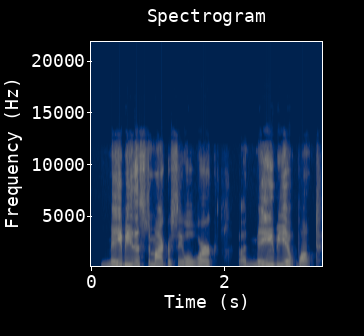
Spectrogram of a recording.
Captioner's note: none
